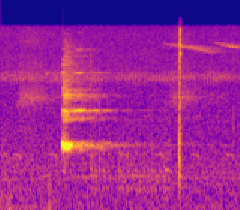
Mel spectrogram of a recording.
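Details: A bare-throated bellbird (araponga, Procnias nudicollis), about forty metres away among branches and leaves, gives one loud ringing metallic note like a hammer on an anvil, fading quickly, then a brief sharp click.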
